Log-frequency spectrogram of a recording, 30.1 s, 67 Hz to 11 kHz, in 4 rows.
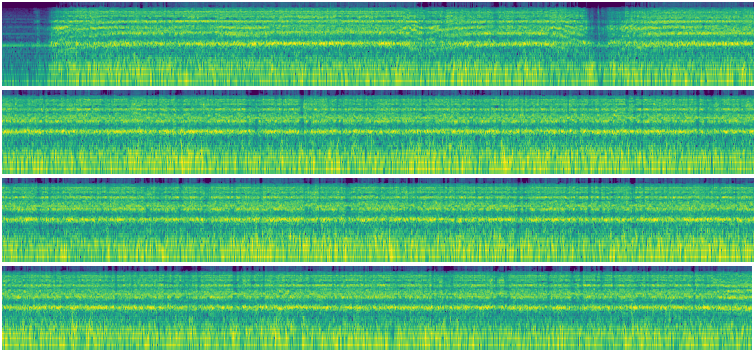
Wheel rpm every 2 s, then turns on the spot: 80, 220, 140, 160, 230, 230, 230, 230, 240, 230, 240, 230, 230, 230, 230.
none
